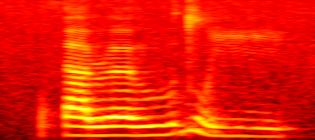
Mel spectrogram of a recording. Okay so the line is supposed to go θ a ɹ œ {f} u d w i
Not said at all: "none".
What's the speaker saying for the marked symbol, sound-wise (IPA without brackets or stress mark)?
β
